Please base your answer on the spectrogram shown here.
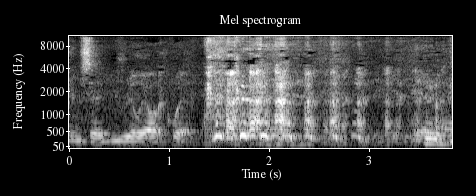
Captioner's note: laughing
